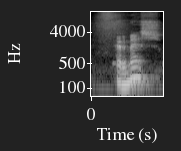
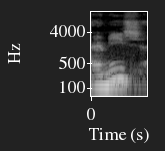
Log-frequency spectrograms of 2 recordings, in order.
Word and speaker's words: Hermès: Hermes or Hermes. I prefer the French pronunciation.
